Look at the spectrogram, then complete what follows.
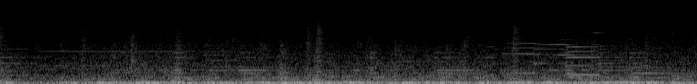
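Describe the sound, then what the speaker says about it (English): A train rolls along a railroad built over a canyon in the video game Genshin Impact, a steady dense rumble with a low rolling drone that holds at an even level throughout, with faint tonal hints of machinery above it. "Train चल चुकी है।"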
